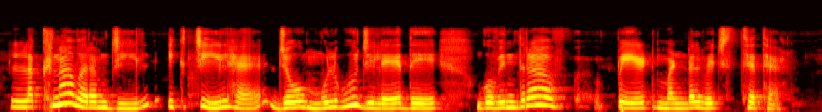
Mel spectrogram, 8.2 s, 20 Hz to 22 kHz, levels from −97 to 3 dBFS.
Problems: background sounds at intervals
